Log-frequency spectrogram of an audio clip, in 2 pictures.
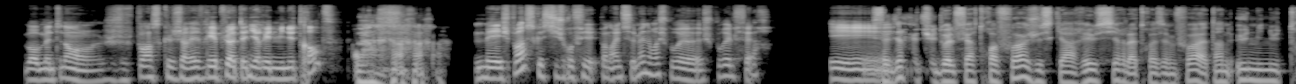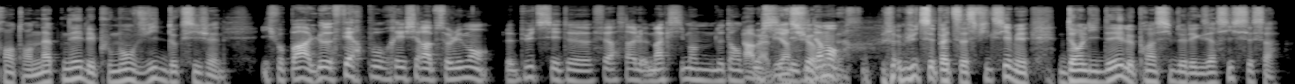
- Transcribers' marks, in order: laugh; teeth sucking; stressed: "le"; laugh
- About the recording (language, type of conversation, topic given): French, podcast, Quels exercices de respiration pratiques-tu, et pourquoi ?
